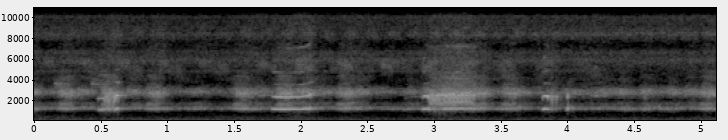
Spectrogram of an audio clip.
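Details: Frogs croaking at night, a steady buzzing background chorus with several louder, rasping croaks standing out at irregular intervals.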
